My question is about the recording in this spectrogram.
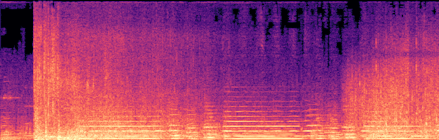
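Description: A sudden big splash as an overloaded gondola sinks into the water, fading over about a second, with a second rush of splashing near the end. Cartoon background music with held notes plays throughout.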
